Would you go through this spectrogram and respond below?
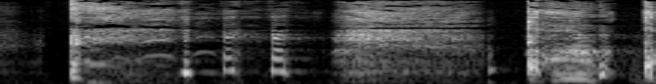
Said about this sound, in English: Sorry, guys, I'm having cough. But I hope you can hear me.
